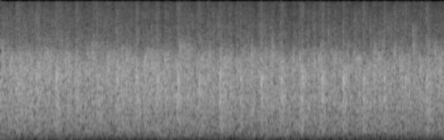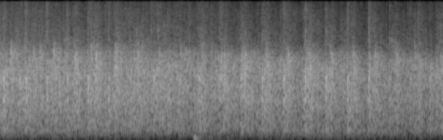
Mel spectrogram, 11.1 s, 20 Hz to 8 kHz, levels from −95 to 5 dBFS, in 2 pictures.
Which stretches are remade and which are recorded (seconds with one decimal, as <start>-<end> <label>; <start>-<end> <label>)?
0.0-11.1 recorded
